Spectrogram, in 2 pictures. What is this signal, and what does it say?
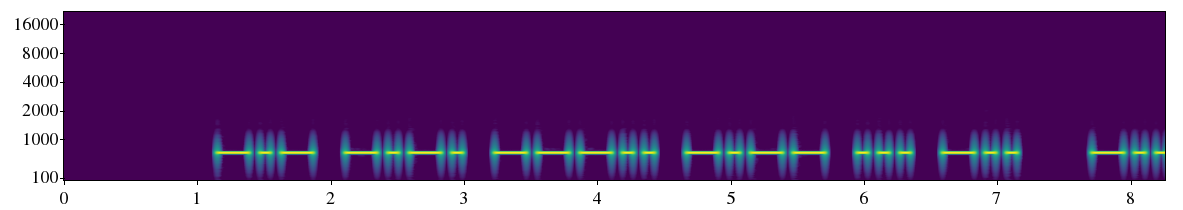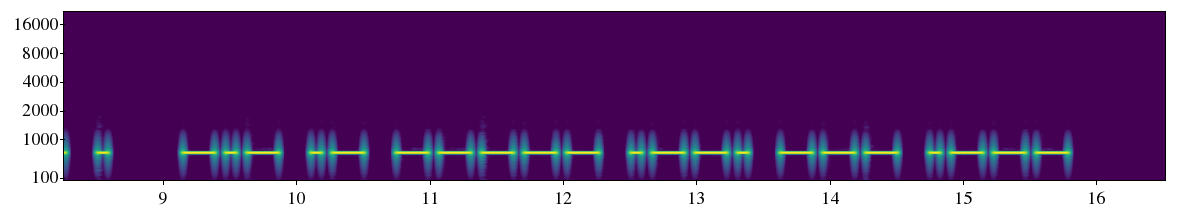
Morse code, heard as a keyed tone, about 16 wpm, 700 Hz. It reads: KC8YSD DE KA0POJ
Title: USA Callsign DE Callsign - 6 Characters - 15wpm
